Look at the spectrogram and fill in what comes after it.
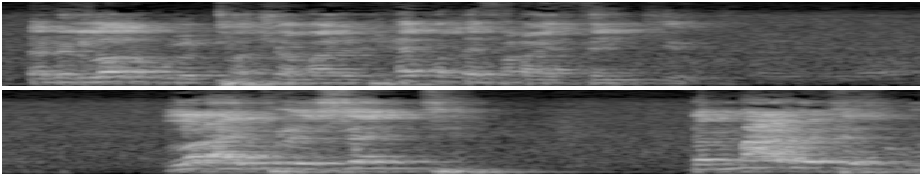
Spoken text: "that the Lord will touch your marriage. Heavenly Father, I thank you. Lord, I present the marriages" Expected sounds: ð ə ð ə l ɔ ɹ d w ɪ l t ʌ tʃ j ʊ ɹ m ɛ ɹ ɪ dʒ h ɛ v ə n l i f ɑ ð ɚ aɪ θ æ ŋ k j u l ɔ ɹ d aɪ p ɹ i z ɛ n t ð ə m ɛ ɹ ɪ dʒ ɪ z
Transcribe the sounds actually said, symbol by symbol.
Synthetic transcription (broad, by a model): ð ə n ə l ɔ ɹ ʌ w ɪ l t ʌ tʃ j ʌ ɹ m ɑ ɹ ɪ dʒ h ɛ v ə n l i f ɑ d aɪ θ æ ŋ k j u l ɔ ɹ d aɪ p ɹ i z ɛ n t ð ə m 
